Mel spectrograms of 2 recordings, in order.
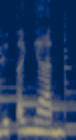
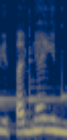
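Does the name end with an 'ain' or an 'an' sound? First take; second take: an; ain. First: The name ends with an 'an' sound. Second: The name ends with an 'ain' sound. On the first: The speaker calls it right. "bukan ditanyan" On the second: The speaker calls it wrong. "banyak banyak yang salah salah ngertiin nama kamu, katanya ditanyain"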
